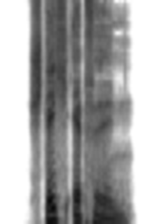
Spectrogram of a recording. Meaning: dative plural of Stechapfel
- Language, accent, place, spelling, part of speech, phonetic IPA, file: German, Germany, Berlin, Stechäpfeln, noun, [ˈʃtɛçˌʔɛp͡fl̩n], De-Stechäpfeln.ogg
